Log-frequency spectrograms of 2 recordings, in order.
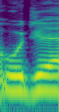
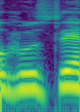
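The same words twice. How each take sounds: First: हुज as "hooj", one beat; correct reading. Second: हुज से as "hoo-se", final e sounded; letter-by-letter misreading. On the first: Teacher giving the right reading, हुज as "hooj". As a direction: say हुज with silent e. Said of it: "आपको क्या पढ़ना है?". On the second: Teacher showing what not to read, हुज से in two beats. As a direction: add a "se" ending, हुज से. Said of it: "हुज से नहीं पढ़ना". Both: Shown as a demonstration.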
